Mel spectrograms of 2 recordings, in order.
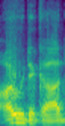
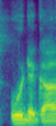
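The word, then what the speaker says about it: Ødegaard: Oud was telling me, "It's not Odard, it's Udard."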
